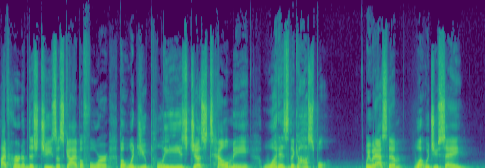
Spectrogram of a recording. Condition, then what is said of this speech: No condition.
